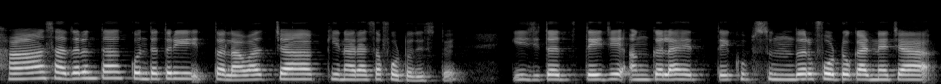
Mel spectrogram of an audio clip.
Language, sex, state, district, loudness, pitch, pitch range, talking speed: Marathi, female, Maharashtra, Chandrapur, -16 LUFS, 235 Hz, 225-255 Hz, 120 wpm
